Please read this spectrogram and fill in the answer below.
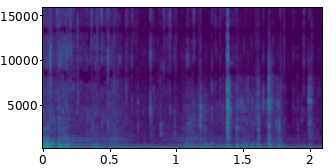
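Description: Faint rustling and small clicks of bubble wrap and cardboard being handled as a wrapped model is lifted out of a box and set down.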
